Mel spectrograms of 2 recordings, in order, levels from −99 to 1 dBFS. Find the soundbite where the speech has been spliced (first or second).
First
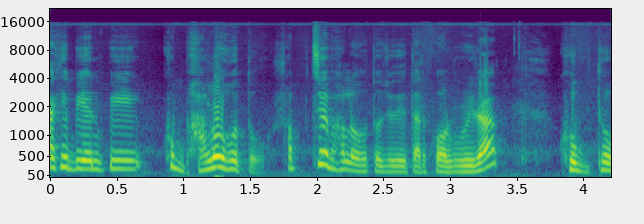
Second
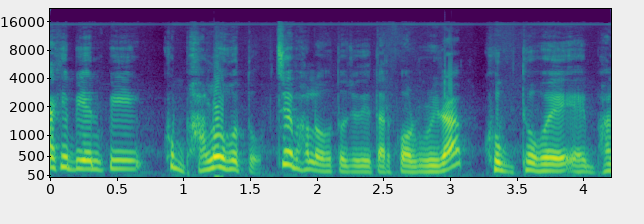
second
